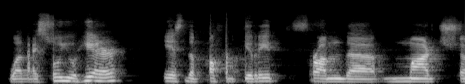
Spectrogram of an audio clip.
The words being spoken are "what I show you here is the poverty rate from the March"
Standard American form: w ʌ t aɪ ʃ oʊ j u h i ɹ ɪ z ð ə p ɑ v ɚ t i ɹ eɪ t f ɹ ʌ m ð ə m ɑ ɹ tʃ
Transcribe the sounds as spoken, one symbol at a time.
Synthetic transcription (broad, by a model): w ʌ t aɪ s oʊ j u h i ɹ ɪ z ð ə p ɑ f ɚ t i ɹ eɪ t f ɹ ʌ m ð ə m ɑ ɹ tʃ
